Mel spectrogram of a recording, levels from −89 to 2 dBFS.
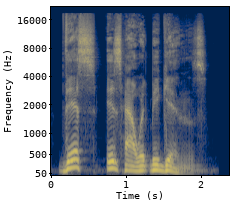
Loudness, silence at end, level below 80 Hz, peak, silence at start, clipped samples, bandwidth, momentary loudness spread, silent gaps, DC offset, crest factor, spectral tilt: -17 LUFS; 0.35 s; -44 dBFS; -4 dBFS; 0.1 s; under 0.1%; 19 kHz; 11 LU; none; under 0.1%; 14 dB; -4 dB/octave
